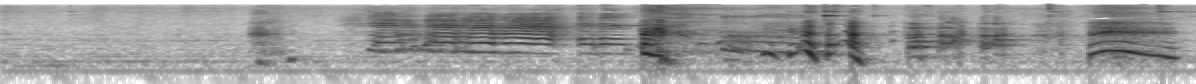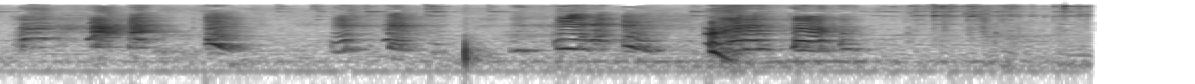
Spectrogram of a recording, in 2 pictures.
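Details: Indoors, a baby giggles and belly-laughs in repeated bursts alongside adult speech and a low steady hum, with no animal sounds.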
